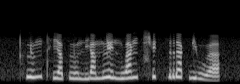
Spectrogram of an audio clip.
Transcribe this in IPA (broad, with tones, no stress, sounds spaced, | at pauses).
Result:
kʰ l ɯ˥˩ ŋ tʰ i˧ a̯ p l u˧ n j a˦˥ m l e˧ n w a˥˩ ŋ t͡ɕʰ e˥˩ k̚ p r a˥˩ k̚ j u˨˩ a̯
